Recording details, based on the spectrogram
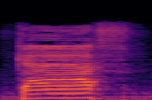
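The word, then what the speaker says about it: كاف: in english say k now say calf let me hear you calf calf not like the kaffir your leg this is just k a f calf calf got it all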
